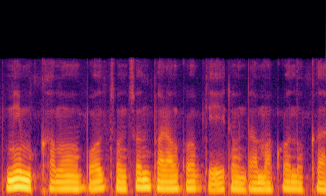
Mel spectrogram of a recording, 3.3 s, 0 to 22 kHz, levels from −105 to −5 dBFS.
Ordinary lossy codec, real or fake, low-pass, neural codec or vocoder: none; fake; 7.2 kHz; codec, 16 kHz, 0.8 kbps, ZipCodec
